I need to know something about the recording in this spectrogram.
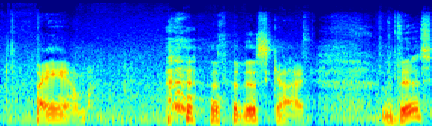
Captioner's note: laughing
